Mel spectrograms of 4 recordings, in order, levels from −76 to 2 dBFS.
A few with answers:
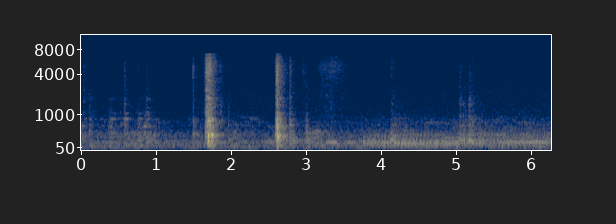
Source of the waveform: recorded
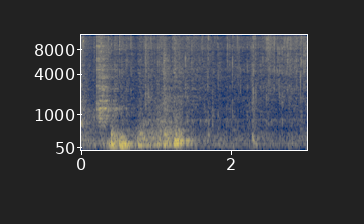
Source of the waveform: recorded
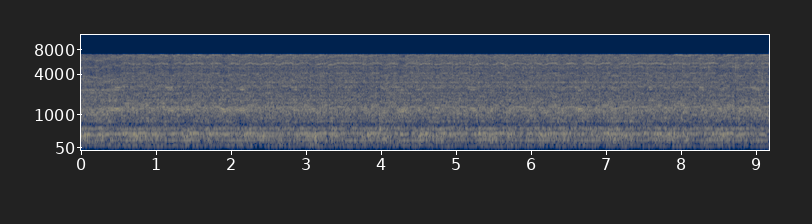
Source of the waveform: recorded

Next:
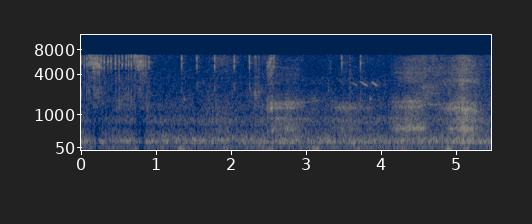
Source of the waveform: recorded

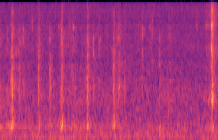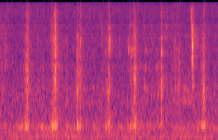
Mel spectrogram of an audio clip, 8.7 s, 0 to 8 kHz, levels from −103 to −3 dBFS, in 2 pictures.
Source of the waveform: remade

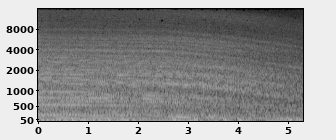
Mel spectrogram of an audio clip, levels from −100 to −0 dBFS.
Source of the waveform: recorded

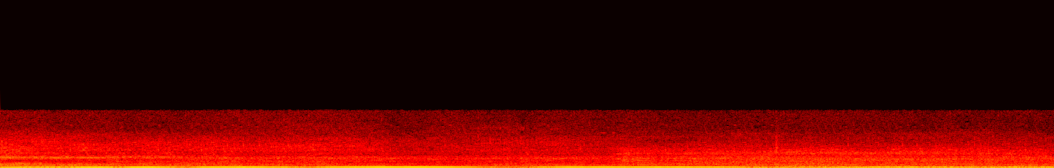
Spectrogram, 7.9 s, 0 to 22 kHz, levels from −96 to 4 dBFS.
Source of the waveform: remade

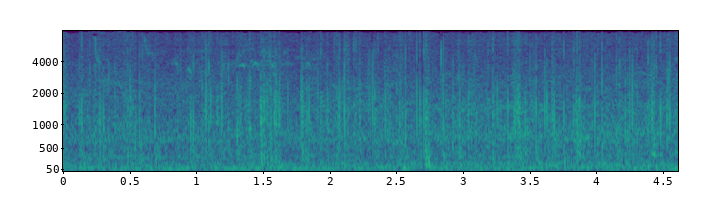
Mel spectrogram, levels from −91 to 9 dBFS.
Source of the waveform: remade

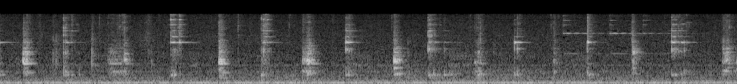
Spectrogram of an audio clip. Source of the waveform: remade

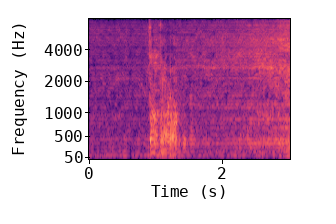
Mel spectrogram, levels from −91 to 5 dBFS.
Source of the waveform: remade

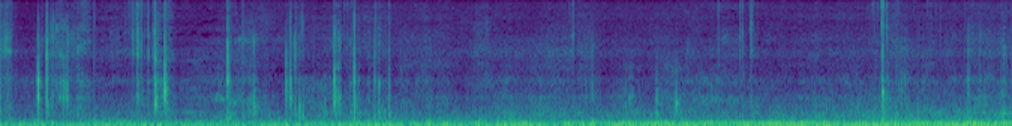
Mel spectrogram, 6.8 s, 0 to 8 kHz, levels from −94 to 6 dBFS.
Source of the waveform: remade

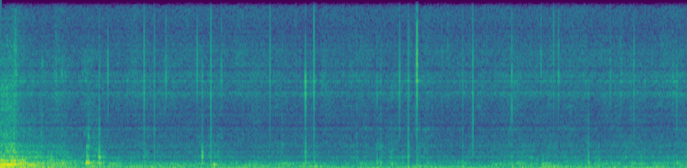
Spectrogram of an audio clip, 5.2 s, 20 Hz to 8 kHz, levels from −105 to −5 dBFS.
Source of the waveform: remade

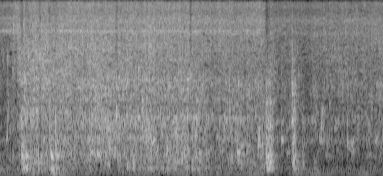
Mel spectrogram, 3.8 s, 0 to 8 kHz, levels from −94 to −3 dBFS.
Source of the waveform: recorded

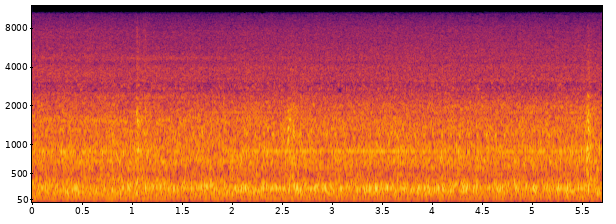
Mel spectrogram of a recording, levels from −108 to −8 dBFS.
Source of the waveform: recorded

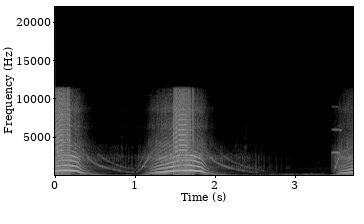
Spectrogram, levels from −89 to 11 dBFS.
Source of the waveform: recorded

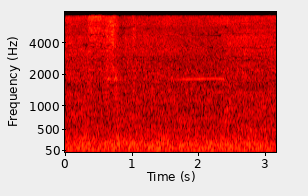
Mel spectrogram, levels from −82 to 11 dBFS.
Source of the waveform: recorded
